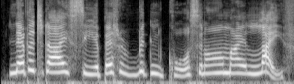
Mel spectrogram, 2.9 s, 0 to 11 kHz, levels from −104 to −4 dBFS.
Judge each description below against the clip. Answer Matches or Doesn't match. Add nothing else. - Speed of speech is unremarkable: Doesn't match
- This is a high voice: Matches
